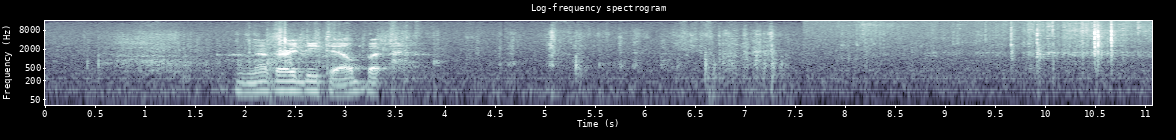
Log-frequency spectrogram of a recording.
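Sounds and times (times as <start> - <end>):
paper booklet being leafed through: 1.9 - 3.7, 8.2 - 11.0.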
